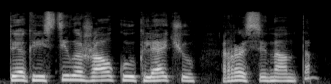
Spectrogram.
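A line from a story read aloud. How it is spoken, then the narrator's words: Bursting laughter. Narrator (Russian): Хьюго расхохотался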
